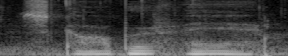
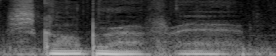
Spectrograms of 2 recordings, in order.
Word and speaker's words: Scarborough Fair: Scarborough Fair, or Scarborough Fair, as it is pronounced by some people in the world. What we would say is Scarborough Fair.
